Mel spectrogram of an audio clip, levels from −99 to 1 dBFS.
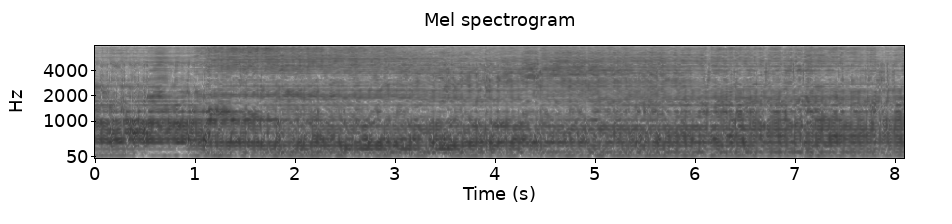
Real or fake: fake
